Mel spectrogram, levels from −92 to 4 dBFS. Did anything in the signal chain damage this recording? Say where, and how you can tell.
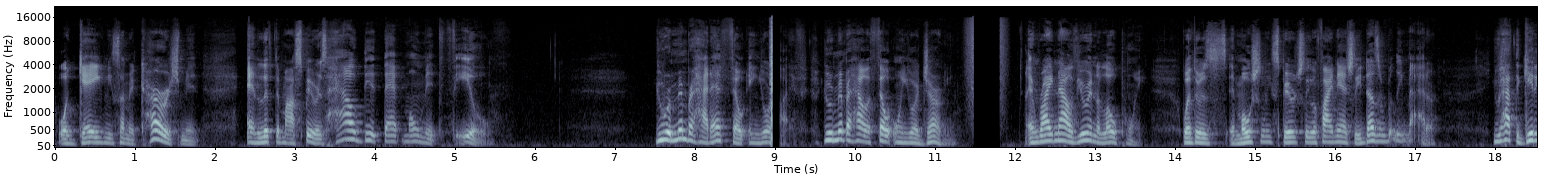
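Yes, wireless microphone squelch dropout, at 8.92 to 9.06 s and again at 11.34 to 11.93 s. The damage happens in the analogue radio link, before conversion. Each event has a short burst of hiss as the FM carrier weakens, then near silence when the receiver's squelch cuts the output. The first hole lasts about 102 ms and the second about 334 ms. The speech then resumes, which shows the signal fading and recovering.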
